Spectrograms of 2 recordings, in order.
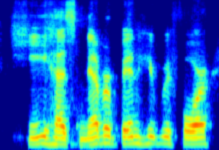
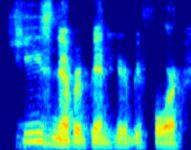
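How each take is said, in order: First: The word 'has' is said in full. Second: The word 'has' shrinks to an s sound.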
